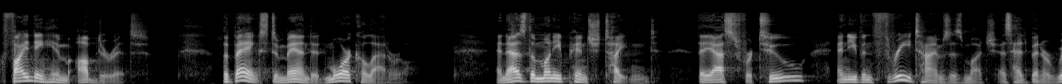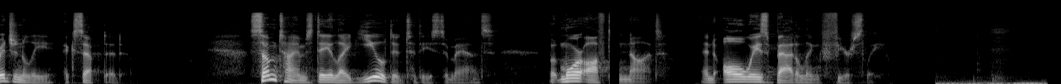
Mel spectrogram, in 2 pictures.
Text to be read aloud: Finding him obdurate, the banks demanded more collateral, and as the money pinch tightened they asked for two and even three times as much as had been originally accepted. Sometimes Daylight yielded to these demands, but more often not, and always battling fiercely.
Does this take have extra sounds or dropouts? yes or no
yes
